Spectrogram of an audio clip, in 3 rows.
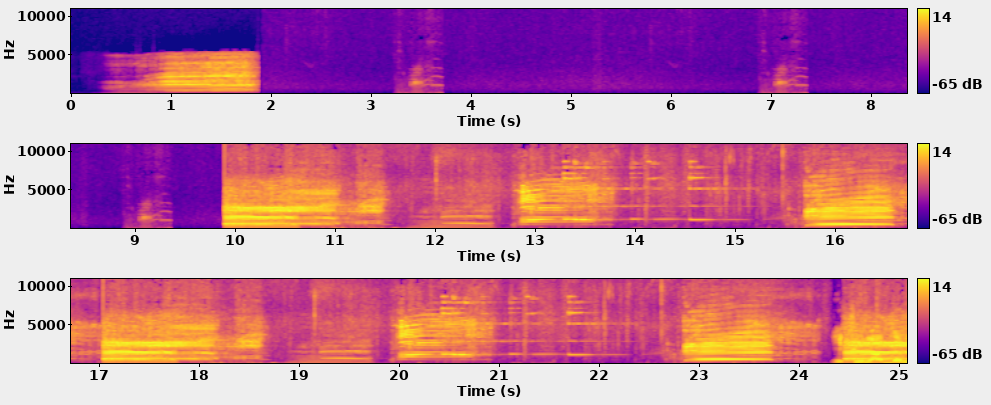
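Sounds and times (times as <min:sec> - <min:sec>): sheep and goats bleating: 0:09.1 - 0:25.0.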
